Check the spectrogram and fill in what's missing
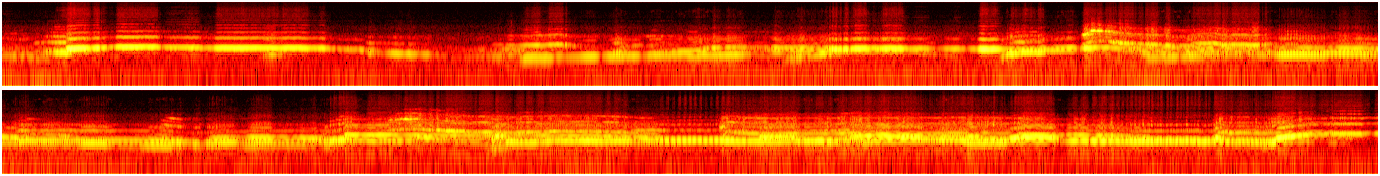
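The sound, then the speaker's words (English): A chorus of New Guinea singing dogs at the New Guinea Singing Dog Conservation Society howling together, several overlapping sliding, siren-like wails rising and falling continuously for close to half a minute, loud with no talking. “Now, let's hear the howling chorus of the New Guinea singing dogs, recorded by Janice Kohler-Matsnick at the New Guinea Singing Dog Conservation Society.”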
